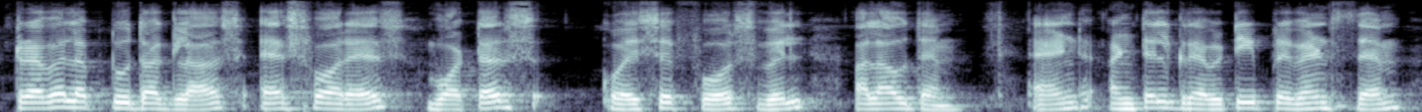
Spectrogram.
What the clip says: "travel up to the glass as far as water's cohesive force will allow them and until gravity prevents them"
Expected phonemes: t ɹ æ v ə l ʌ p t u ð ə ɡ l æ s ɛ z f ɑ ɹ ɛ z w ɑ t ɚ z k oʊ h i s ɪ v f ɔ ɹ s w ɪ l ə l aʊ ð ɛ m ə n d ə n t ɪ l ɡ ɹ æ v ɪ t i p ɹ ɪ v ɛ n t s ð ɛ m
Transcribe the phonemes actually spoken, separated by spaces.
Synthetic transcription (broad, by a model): t ɹ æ v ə l ʌ p t u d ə ɡ l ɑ s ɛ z f ɑ ɹ ɛ z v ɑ t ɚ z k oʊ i s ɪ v f ɔ ɹ s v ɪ l ə l aʊ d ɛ m ə n d ə n t ɪ l ɡ ɹ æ v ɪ t i p ɹ ɪ v ɛ n t s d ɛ m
